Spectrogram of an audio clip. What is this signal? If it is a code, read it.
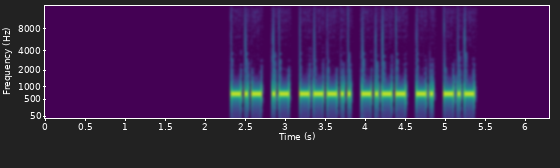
Morse code, heard as a keyed tone, about 27 wpm, 700 Hz. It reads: KA8YNK
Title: USA Call Signs - 6 Characters - Repeated 3x - 28wpm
